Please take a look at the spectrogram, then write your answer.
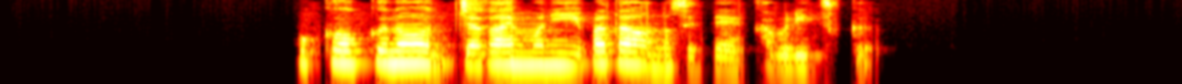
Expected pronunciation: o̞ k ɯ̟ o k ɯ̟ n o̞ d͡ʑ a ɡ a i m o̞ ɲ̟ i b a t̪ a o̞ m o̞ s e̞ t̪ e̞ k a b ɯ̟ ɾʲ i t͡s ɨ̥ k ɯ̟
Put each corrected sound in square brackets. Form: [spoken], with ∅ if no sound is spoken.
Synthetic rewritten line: o̞ k ɯ̟ o k ɯ̟ n o̞ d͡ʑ a ɡ a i m o̞ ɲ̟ i b a t̪ a o̞ [n] o̞ s e̞ t̪ e̞ k a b ɯ̟ ɾʲ i t͡s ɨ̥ k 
